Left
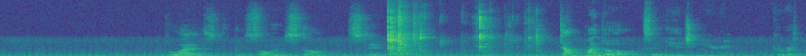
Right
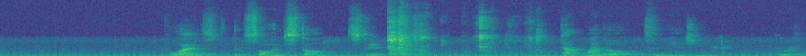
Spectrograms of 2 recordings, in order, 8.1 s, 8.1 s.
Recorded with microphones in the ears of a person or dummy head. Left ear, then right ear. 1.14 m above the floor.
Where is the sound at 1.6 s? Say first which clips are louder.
Right 1 dB; 60° right (ahead or behind), 0.9 m; by 3.8 s 20° right (ahead or behind), 0.8 m.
